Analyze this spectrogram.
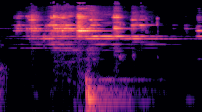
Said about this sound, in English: ring notification. Oh. From my chime that I have just unplugged.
